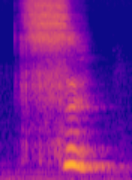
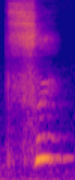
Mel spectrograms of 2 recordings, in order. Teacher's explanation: звук ц твердий а ц м'який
